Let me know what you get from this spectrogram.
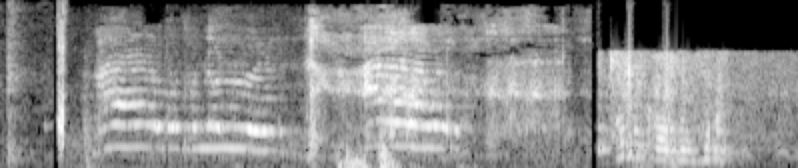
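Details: Pet cat indoors with a long, strained meow that holds steady and then breaks into a louder wavering cry, overlapped by excited human voices and a brief burst of noise.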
